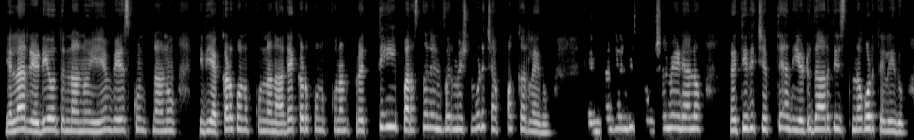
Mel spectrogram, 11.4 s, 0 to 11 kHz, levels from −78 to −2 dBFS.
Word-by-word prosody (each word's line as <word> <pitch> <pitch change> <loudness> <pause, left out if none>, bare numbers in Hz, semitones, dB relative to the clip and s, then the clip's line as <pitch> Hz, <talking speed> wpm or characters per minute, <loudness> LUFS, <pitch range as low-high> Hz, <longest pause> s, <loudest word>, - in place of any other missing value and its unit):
ఎలా 250 +4 +7
రెడీ 225 +2 +5
అవుతున్నాను? 235 -2 +1 0.2
ఏం 255 +2 -1
వేసుకుంటున్నాను? 245 -2 -1 0.4
ఇది 225 - -1
ఎక్కడ 255 +5 +3
కొనుక్కున్నాను? 240 -4 -1
అదెక్కడ 255 +3 +1
కొనుక్కున్నాను? 245 -1 -4
ప్రతి 245 +6 -1 0.2
పర్సనల్ 255 +5 +1
ఇన్ఫర్మేషన్ 275 -1 -1
గూడా 325 +1 -2
చెప్పక్కర్లేదు. 255 -6 -3 0.5
ఎందుకంటే 260 +6 -4
అండి 280 +2 +1 0.2
సోషల్ 240 +5 -4
మీడియాలో 280 -1 +2 0.4
ప్రతీది 285 +4 +2
చెప్తే, 265 +2 -2
అది 265 -2 -1
ఎటు 245 +2 -1
దారి 270 0 +4
తీస్తుందో 260 -1 -1
కూడా 285 0 +6
తెలీదు. 230 -2 0
255 Hz, 140 wpm, -24 LUFS, 235-275 Hz, 0.5 s, ఎలా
